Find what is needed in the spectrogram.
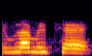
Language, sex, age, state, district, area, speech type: Hindi, female, 18-30, Uttar Pradesh, Sonbhadra, rural, conversation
